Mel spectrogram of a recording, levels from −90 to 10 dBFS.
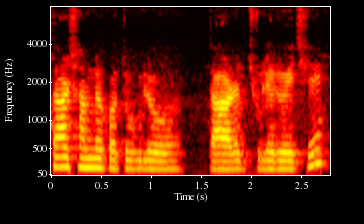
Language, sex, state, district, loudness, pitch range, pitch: Bengali, male, West Bengal, Alipurduar, -20 LUFS, 140-165 Hz, 145 Hz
